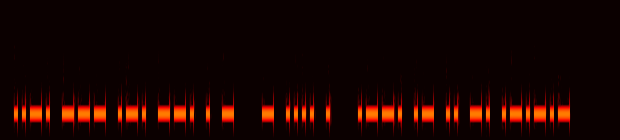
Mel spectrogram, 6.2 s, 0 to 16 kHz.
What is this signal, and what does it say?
Morse code, heard as a keyed tone, about 30 wpm, 700 Hz. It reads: FORGET THE PAIN.
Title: Sentences from Top 1600 Words 30wpm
